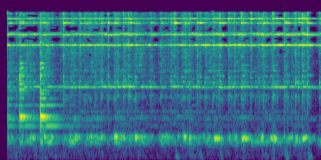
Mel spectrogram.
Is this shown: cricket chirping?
no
